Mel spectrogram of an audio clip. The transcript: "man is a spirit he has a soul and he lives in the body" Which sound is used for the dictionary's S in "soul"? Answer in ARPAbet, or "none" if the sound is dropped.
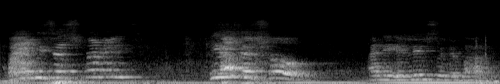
SH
